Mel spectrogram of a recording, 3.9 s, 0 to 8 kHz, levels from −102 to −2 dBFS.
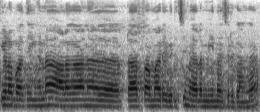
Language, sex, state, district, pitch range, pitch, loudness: Tamil, male, Tamil Nadu, Kanyakumari, 150-170 Hz, 160 Hz, -14 LUFS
